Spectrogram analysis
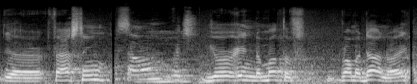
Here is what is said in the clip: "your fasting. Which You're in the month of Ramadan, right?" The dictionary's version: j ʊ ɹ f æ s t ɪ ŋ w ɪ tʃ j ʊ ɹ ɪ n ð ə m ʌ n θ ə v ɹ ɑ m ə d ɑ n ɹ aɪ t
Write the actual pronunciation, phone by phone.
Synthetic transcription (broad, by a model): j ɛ f æ s t ɪ ŋ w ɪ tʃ j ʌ ɹ ɪ n ð ə m ʌ n θ ə v ɹ ɑ m ə d ɑ n ɹ aɪ t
